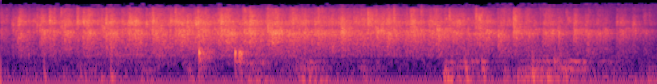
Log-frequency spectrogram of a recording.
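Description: Audience applauding: many hands clapping in a dense, even patter.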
